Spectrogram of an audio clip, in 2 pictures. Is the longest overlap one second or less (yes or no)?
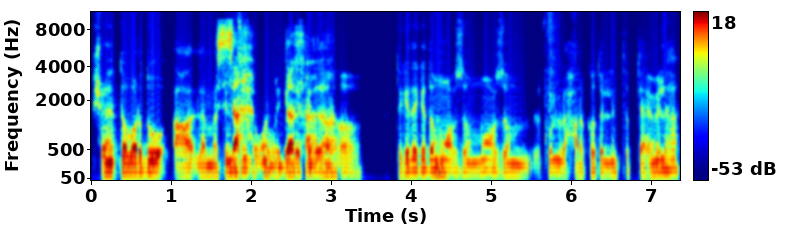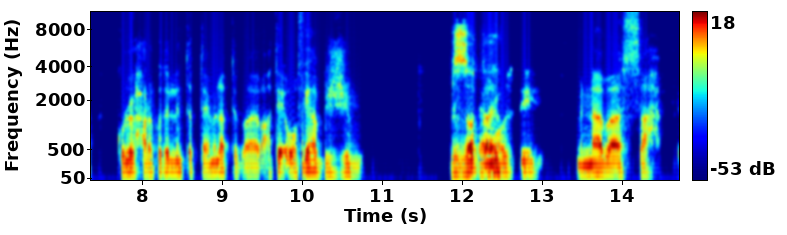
no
